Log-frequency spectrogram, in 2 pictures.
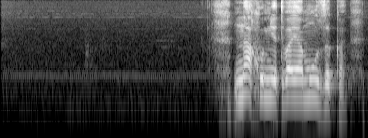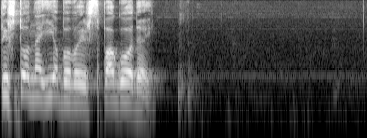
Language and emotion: Russian, angry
